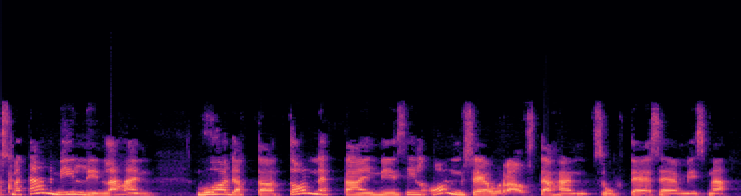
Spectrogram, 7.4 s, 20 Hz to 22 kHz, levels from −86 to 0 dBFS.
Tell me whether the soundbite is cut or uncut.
uncut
